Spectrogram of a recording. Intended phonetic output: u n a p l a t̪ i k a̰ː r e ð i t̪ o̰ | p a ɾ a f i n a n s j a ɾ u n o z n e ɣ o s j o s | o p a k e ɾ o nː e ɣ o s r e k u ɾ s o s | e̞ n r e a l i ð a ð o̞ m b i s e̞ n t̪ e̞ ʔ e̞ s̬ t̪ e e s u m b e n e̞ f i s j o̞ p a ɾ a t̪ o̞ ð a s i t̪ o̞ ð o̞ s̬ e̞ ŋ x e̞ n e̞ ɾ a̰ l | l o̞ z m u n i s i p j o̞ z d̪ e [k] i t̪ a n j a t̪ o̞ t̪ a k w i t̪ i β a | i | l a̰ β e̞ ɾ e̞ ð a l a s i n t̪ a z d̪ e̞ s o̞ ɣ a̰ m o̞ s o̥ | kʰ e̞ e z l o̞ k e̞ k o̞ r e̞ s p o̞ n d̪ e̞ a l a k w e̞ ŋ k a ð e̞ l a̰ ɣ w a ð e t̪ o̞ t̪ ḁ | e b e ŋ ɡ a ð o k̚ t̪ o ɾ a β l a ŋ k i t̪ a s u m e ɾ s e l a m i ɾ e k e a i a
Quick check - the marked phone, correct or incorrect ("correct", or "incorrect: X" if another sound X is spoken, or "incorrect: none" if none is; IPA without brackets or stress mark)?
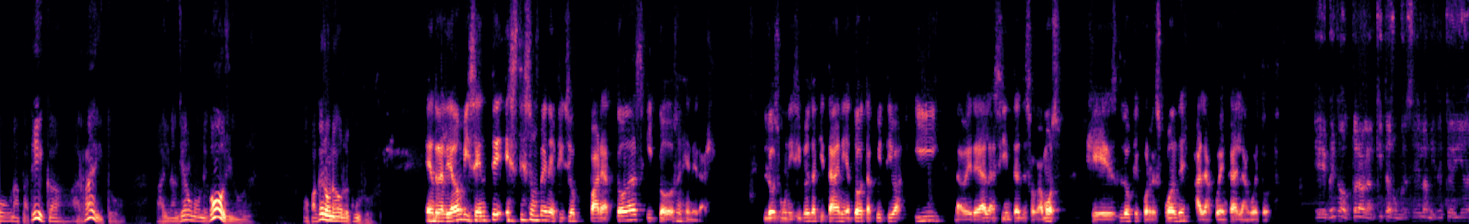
correct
